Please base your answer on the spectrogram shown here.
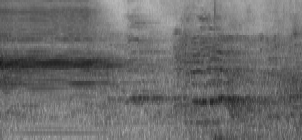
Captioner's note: siren buzzing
